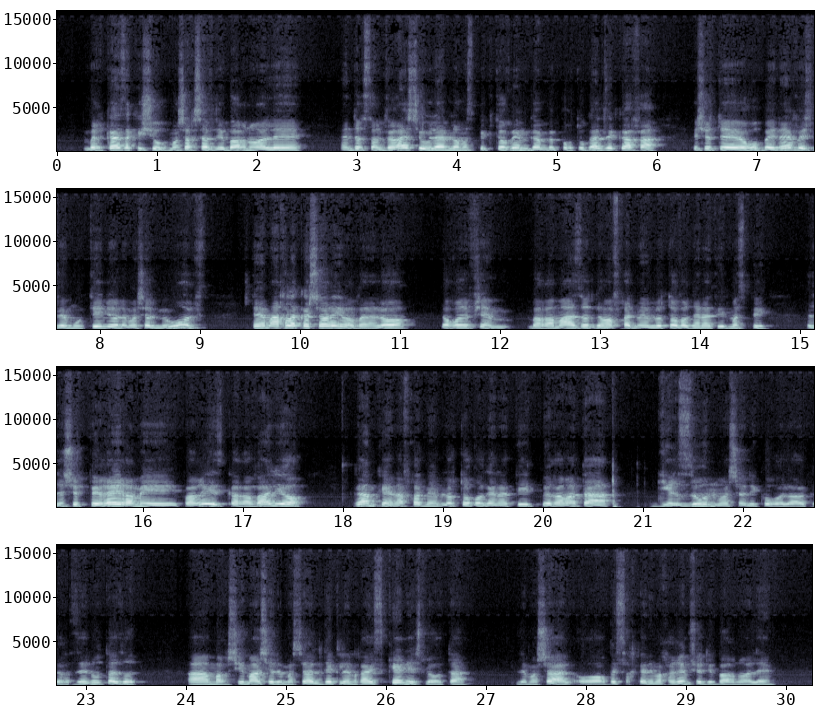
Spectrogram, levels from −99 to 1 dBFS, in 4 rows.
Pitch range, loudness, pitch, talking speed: 155-185 Hz, -18 LUFS, 170 Hz, 155 wpm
